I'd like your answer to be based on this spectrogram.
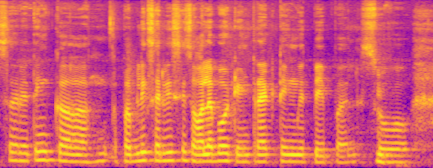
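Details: Young male from Karnataka, recorded before voice therapy; high pitch mistaken for his mother's on the phone, worse when louder: puberphonia.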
